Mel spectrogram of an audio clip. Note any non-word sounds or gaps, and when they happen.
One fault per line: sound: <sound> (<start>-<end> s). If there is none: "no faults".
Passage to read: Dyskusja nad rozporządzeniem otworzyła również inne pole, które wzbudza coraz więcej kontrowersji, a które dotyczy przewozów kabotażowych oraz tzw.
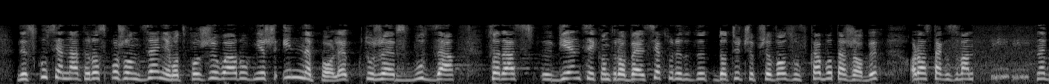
sound: laugh (9.9-10.3 s)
